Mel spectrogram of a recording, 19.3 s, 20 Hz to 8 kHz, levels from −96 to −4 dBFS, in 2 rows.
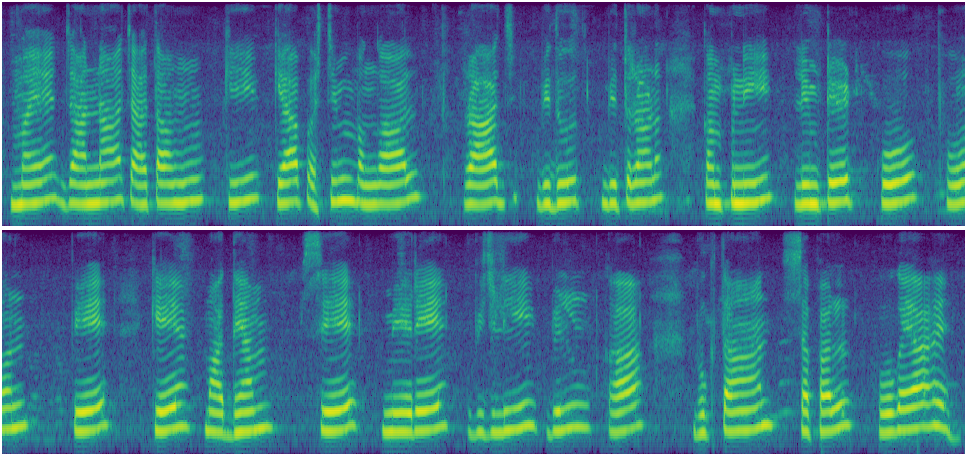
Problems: constant background noise, background conversations at intervals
